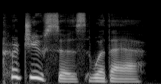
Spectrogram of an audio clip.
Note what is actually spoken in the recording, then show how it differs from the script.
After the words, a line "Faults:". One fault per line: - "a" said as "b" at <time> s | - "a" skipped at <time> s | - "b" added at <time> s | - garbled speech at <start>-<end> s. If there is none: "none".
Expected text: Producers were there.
Producers were there.
Faults:
none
